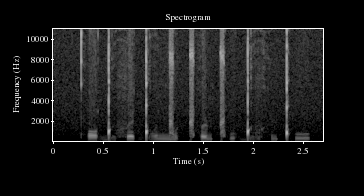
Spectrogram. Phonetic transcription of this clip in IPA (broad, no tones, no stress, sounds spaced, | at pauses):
t̪ʰ ɔ ɡ͡ǃ ə f ɛ ɡ͡ǃ ɔ ə̯ ŋ͡ǁ u ǁʰ œ ɳ ǁʰ u ɡ͡ǃ ə v h ə ɳ ǃʰ u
